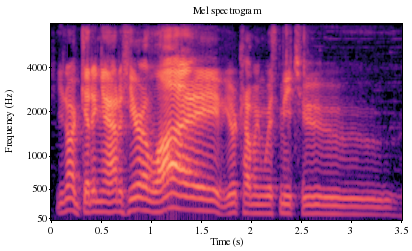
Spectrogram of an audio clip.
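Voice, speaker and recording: A man voicing a creepy ghost from a sea tale, threatening and drawn-out, while reading game dialogue. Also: on the high side, steady tone, a bit bright, smooth, natural voice. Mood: menacing.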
